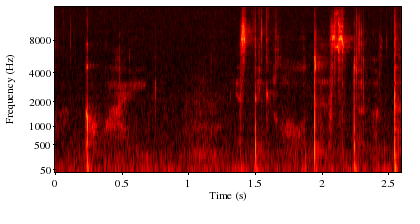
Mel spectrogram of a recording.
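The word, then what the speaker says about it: Kauai: it more than once okay i looked it up i'm going to pronounce it the way i was told to pronounce it by youtube somebody on there kawaii kawaii is the oldest of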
